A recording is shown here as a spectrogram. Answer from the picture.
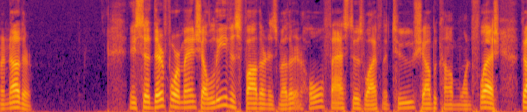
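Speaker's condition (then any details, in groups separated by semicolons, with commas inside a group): No condition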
